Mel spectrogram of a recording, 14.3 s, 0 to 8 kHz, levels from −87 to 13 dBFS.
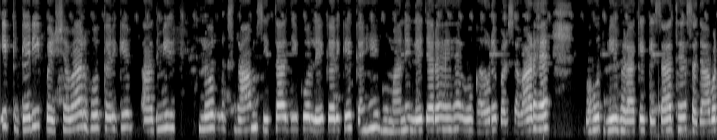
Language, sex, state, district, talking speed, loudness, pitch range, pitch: Hindi, female, Bihar, Sitamarhi, 130 wpm, -18 LUFS, 230-275 Hz, 245 Hz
